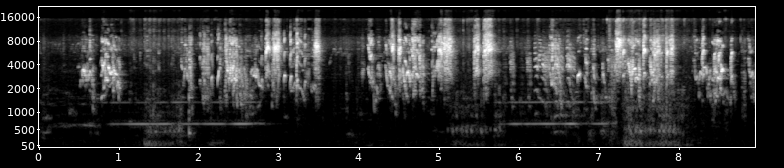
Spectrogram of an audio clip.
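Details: Budgies twittering continuously, many high chattering chirps and scratchy warbles overlapping, with a steady faint tone running beneath parts of the chatter.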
